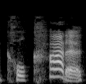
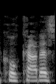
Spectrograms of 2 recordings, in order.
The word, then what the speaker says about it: Kolkata: At that point, the Indian government renamed the city Kolkata to more closely reflect the Bengali pronunciation.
